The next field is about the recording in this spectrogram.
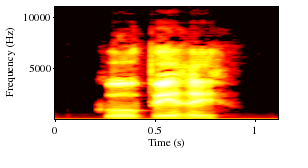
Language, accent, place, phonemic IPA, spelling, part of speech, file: French, France, Lyon, /kɔ.ɔ.pe.ʁe/, coopérer, verb, LL-Q150 (fra)-coopérer.wav
- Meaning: to cooperate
